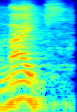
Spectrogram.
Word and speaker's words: Nike: Em grego, Nica se escreve Nike, e Nike os americanos americanizaram, norte-americanizaram para Nike, certo?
